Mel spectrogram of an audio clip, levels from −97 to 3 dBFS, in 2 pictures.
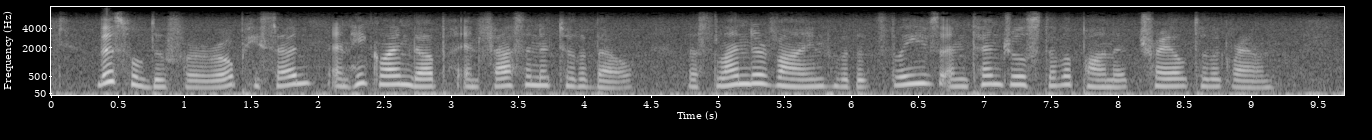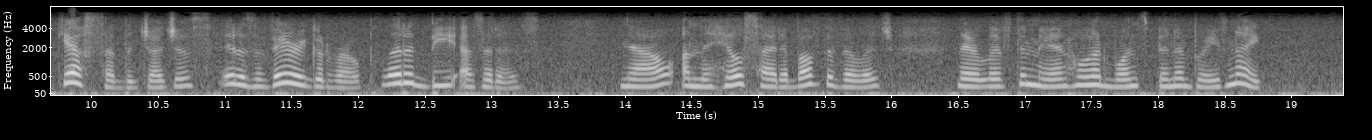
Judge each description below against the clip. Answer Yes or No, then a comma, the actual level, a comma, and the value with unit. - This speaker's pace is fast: Yes, fast, 215 wpm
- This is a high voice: Yes, high, 210 Hz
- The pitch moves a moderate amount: Yes, average, 4.2 semitones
